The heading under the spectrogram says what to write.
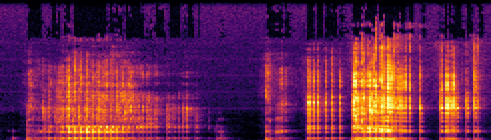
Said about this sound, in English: I thought I had a burp. Hold on.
